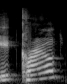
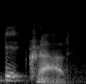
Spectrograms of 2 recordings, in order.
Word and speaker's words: The IT Crowd: I always used to call it the IT crowd, but I saw a behind-the-scenes clip with the producer where he pronounced it as thus.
